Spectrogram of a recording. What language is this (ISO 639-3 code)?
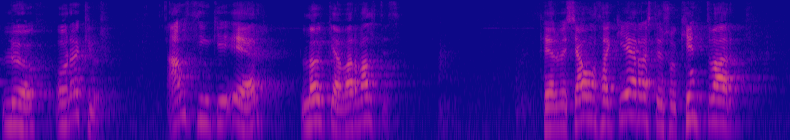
isl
